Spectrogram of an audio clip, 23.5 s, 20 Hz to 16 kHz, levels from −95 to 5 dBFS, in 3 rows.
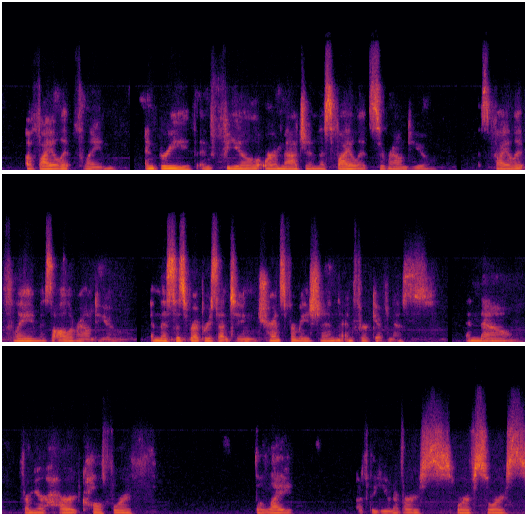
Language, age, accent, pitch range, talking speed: English, 20-39, American, 90-105 Hz, 105 wpm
